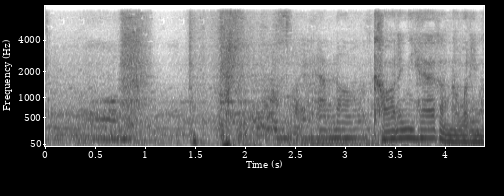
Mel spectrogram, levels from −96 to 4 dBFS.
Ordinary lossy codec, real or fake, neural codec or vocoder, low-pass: none; fake; codec, 16 kHz, 1.1 kbps, Voila-Tokenizer; 7.2 kHz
